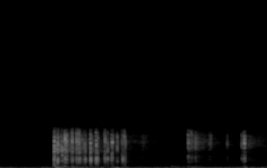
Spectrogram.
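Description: A deck of playing cards is riffle-shuffled in a quick, crisp fluttering burst, followed by two shorter, softer riffles. No voices are heard.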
